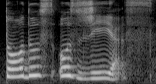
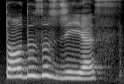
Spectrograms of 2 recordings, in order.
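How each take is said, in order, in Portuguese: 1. É dita devagar e com cuidado. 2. É dita num ritmo natural. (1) "Uma vez mais devagar" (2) "2 vezes mais naturalmente"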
